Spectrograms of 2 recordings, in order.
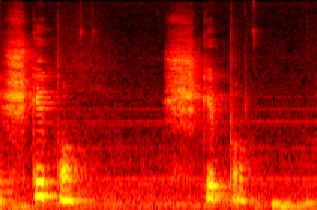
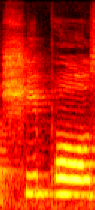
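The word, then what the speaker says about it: Schiphol: the same way and she told me skipple there you go some people call it sheeple some people call it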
